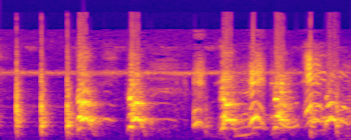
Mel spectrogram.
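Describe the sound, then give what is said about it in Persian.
A dog barks: a quick run of sharp, high yips, then longer whining, whimpering barks, loud and alone with no talk. “هاپو کومار هاپ هاپ کنن و بودو بودو میره در رو باز میکنه.”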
